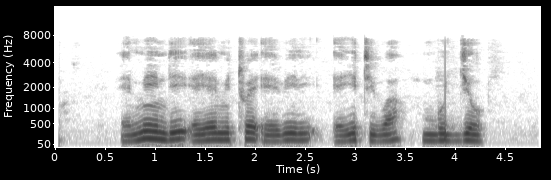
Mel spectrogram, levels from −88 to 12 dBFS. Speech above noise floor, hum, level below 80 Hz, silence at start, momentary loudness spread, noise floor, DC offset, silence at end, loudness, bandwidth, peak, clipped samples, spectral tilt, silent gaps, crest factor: 45 dB; none; -54 dBFS; 0.65 s; 11 LU; -64 dBFS; under 0.1%; 0.6 s; -20 LUFS; 7.8 kHz; -4 dBFS; under 0.1%; -8.5 dB/octave; none; 16 dB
